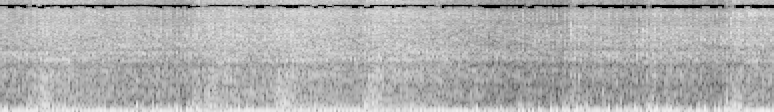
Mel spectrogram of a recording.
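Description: A motorcycle engine rumbles loudly close by, revving up and dropping back again and again.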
